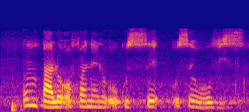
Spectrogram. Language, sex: Zulu, female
